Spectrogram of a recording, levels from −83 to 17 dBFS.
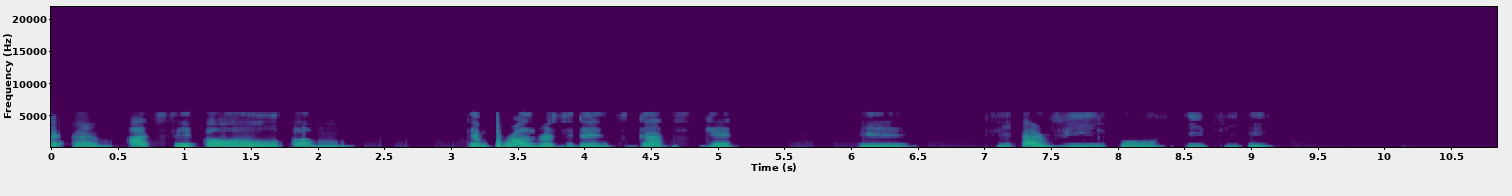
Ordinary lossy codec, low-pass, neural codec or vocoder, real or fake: none; 5.4 kHz; vocoder, 44.1 kHz, 80 mel bands, Vocos; fake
